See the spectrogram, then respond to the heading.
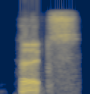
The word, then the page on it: hertz: British English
